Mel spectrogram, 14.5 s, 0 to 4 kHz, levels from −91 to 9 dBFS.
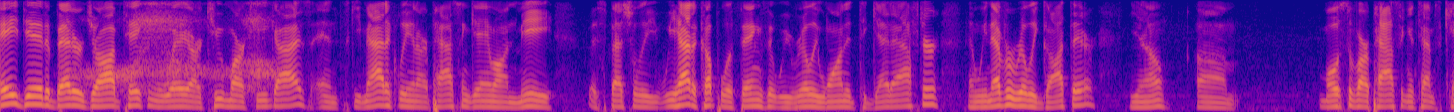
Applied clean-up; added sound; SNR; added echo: none; Wind; 11 dB; none.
